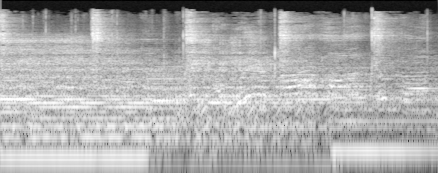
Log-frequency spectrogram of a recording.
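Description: Live rap-rock band playing over a festival PA, heard from inside the crowd: electric guitar and held bass notes, with sharp hits about a second in and near the end.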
